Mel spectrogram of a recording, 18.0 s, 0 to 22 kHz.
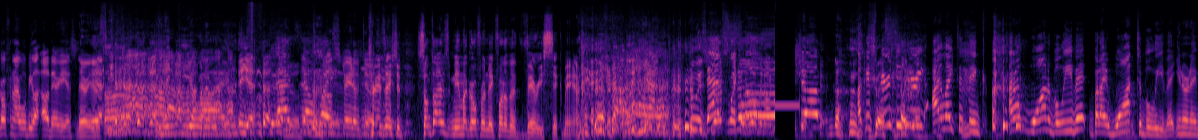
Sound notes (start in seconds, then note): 1.5 laughter; 8.6 laughter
